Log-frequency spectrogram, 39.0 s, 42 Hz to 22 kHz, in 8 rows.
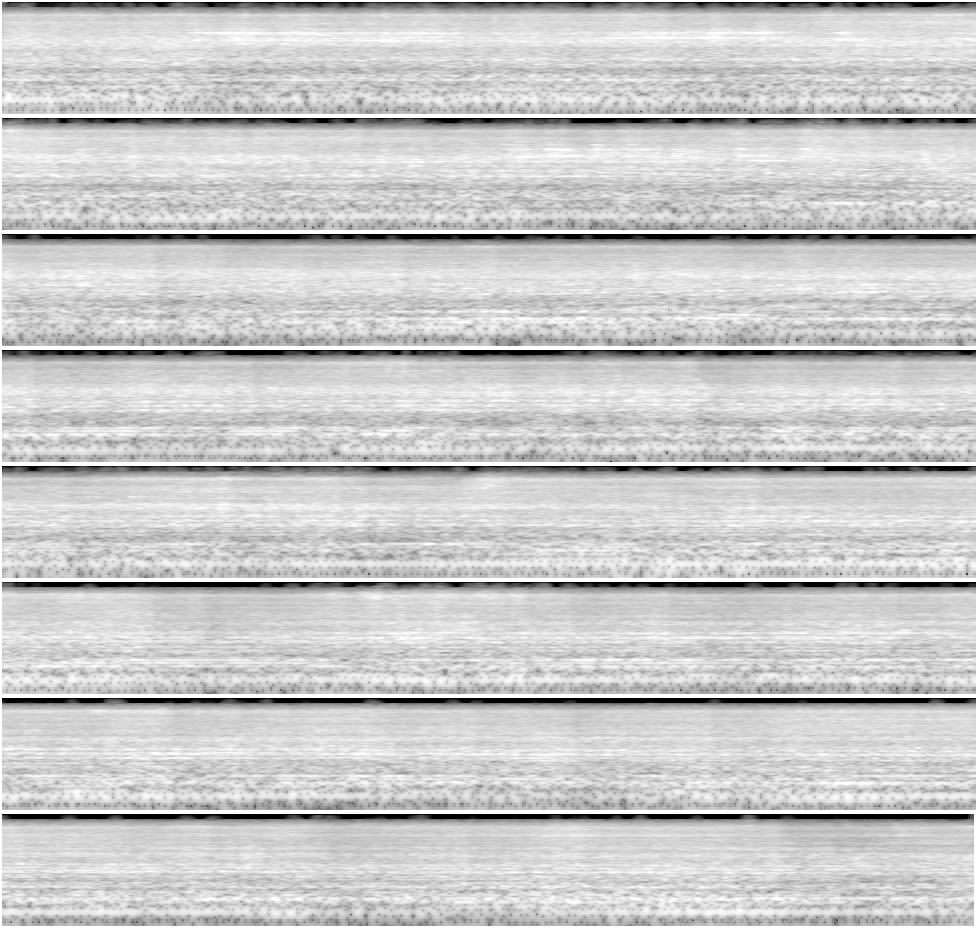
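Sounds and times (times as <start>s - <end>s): helicopter hovering drone: 0.0s - 38.9s.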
